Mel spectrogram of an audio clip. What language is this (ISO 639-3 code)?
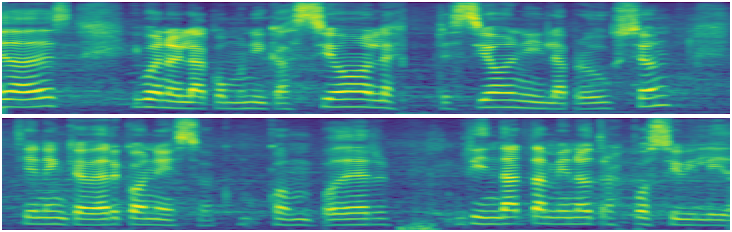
spa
